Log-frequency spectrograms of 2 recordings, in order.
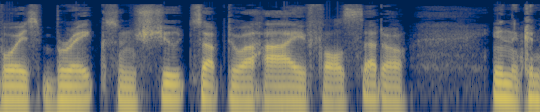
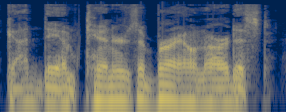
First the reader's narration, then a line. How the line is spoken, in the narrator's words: he mutters sourly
